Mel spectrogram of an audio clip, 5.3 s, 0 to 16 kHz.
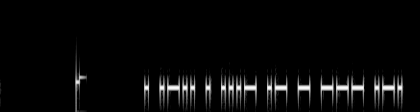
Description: Morse code, heard as a keyed tone, about 25 wpm, 700 Hz. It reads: ELEVATOR
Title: Sentences from Top 1600 Words - New Word Drill - 25wpm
